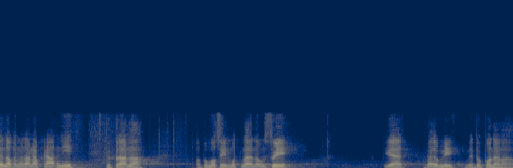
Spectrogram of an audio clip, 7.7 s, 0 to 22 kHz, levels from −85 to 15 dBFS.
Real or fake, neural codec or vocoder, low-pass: fake; codec, 16 kHz, 0.5 kbps, X-Codec, HuBERT features, trained on general audio; 7.2 kHz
